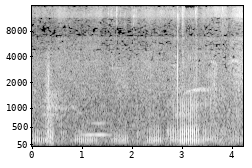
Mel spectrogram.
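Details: Low rhythmic purring from a mother cat tending newborn kittens, pulsing in short rumbling bursts with a brief faint tonal note early on and a sharp click near the end.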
